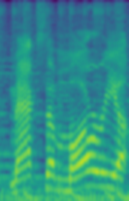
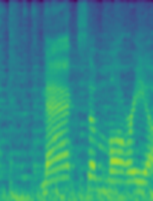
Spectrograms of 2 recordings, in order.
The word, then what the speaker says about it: Maximaria: Maxaria art. Thank you. Thank you for correcting me. I I insist that you guys do that because I want to make sure that I'm saying it right. Maximaria art.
